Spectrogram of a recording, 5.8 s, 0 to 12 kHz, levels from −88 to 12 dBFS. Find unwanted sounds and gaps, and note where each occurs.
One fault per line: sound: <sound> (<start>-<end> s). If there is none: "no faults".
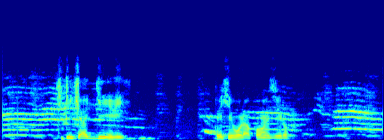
no faults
